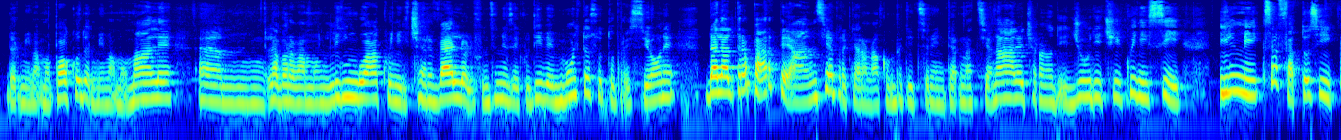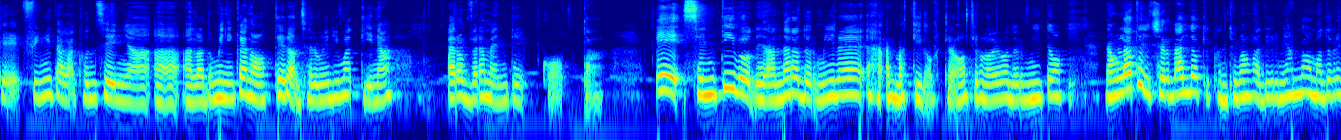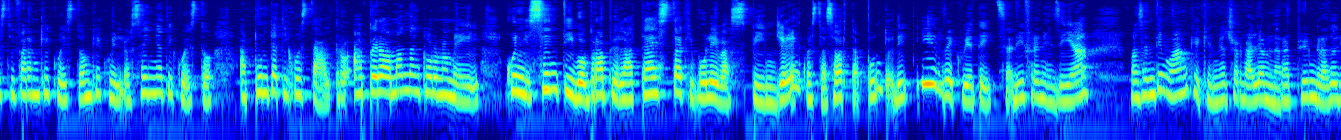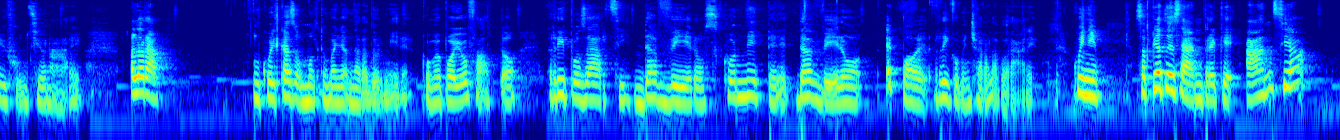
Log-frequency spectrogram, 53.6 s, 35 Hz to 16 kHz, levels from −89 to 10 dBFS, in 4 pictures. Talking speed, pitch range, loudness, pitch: 165 wpm, 200-255 Hz, -31 LUFS, 220 Hz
